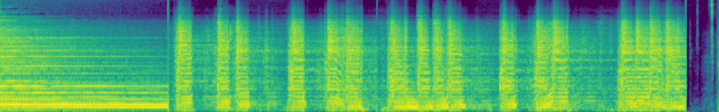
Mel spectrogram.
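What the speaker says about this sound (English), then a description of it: "But yeah, the guitar sounds like this." Distorted electric guitar chords from a song draft, drenched in effects with echo and reverb, ring out in choppy bursts after a long sustained opening chord, loud and up front with no talking.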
